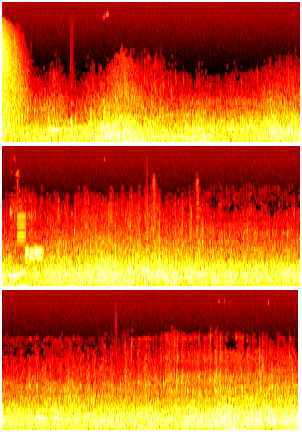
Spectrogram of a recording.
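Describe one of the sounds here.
A deep, muffled underwater rumble churns steadily.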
